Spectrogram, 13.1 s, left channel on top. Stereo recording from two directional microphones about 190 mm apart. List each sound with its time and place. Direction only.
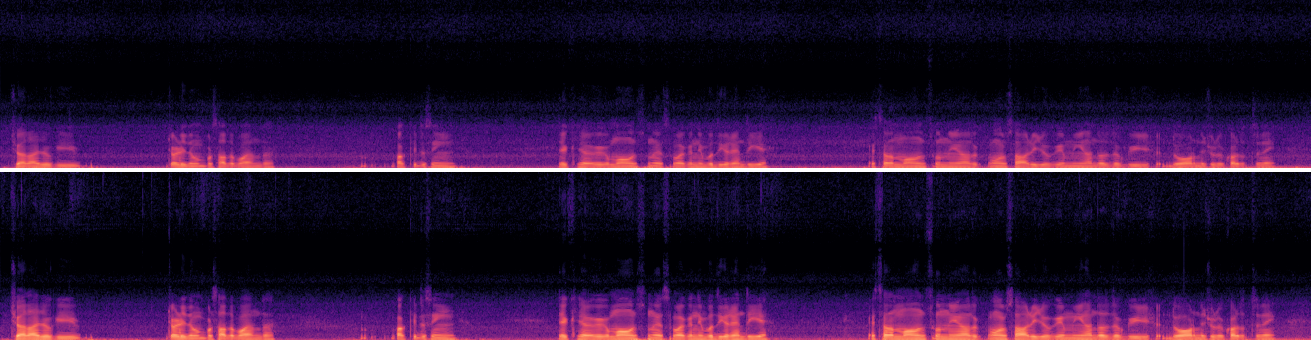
0.1 s speech: 30° right (ahead or behind)
1.6 s speech: 20° right (ahead or behind)
3.9 s speech: 25° right (ahead or behind)
5.5 s speech: 30° right (ahead or behind)
8.7 s speech: 35° right (ahead or behind)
